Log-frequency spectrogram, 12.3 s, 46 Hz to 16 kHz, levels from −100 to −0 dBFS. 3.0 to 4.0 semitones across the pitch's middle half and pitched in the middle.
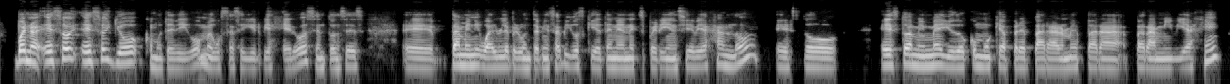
Yes: average, 3.5 semitones; medium, 150 Hz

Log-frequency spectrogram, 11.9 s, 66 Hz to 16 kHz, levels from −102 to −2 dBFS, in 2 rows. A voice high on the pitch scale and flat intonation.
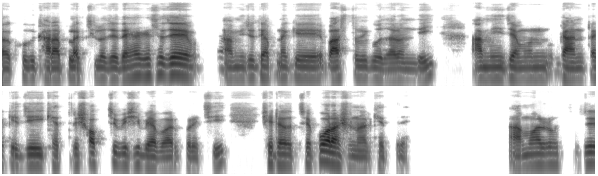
No: low, 115 Hz; narrow, 2.2 semitones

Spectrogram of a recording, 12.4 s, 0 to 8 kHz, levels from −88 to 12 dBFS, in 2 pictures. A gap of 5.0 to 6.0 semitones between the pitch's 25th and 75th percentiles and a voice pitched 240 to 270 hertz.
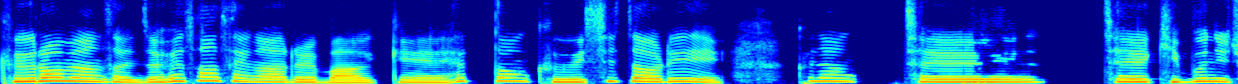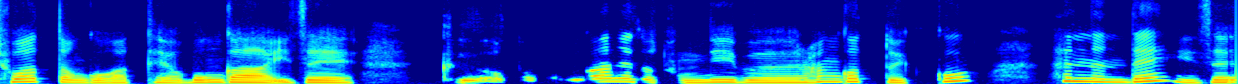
Yes: wide, 5.6 semitones; very high, 250 Hz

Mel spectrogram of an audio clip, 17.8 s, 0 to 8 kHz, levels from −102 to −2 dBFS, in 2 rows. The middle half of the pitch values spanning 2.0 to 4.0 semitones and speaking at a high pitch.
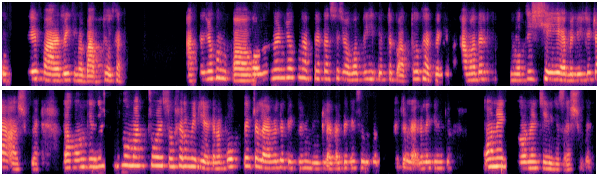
No: average, 4.4 semitones; high, 245 Hz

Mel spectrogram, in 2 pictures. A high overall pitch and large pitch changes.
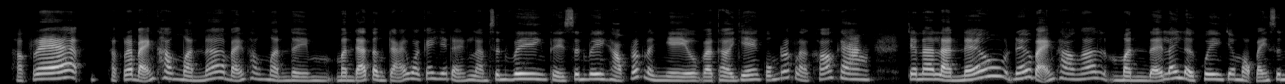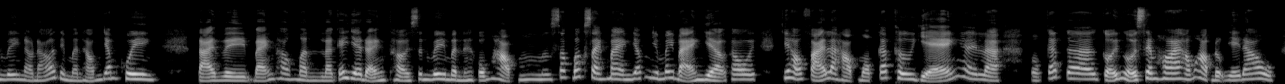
Yes: high, 230 Hz; wide, 5.7 semitones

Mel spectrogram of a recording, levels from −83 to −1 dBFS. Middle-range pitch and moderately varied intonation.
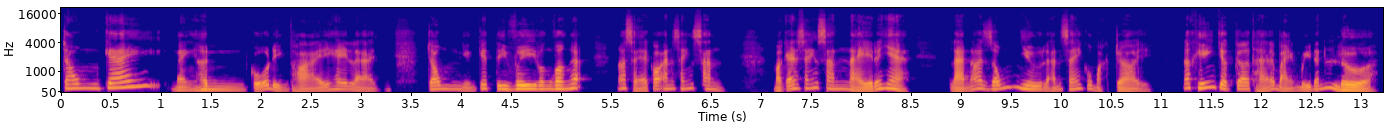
No: medium, 160 Hz; wide, 7.5 semitones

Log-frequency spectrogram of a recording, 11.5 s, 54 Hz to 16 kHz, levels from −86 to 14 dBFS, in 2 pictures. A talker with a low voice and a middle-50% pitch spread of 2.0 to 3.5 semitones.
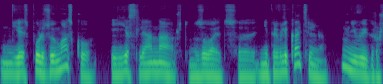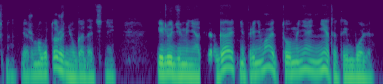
No: low, 105 Hz; average, 4.0 semitones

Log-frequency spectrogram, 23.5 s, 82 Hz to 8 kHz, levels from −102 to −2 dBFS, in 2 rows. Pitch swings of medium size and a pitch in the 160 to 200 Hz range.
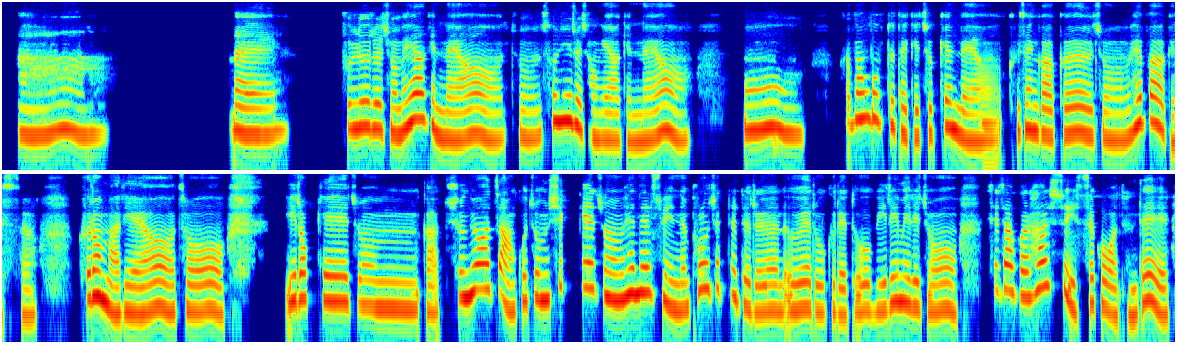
No: average, 5.0 semitones; high, 225 Hz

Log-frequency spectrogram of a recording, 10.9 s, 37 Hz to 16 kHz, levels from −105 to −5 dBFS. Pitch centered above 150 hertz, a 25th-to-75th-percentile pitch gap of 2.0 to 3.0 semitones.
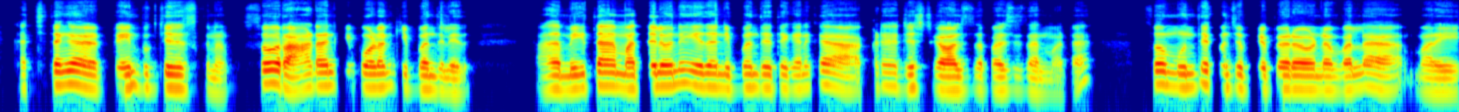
No: medium, 140 Hz; narrow, 2.5 semitones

